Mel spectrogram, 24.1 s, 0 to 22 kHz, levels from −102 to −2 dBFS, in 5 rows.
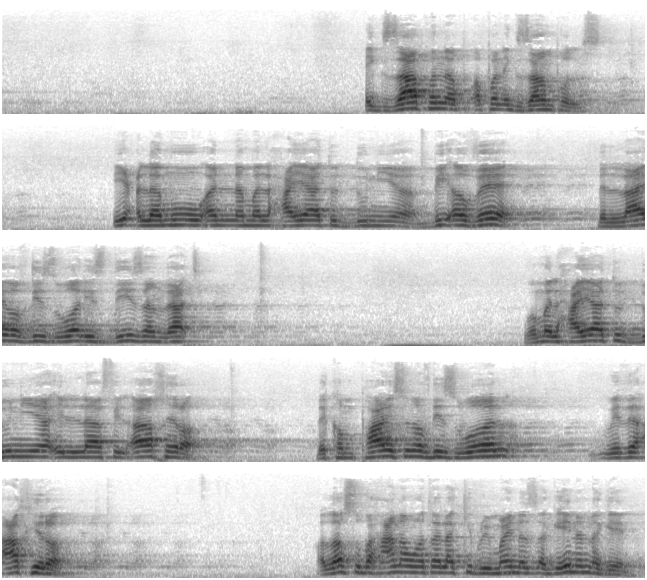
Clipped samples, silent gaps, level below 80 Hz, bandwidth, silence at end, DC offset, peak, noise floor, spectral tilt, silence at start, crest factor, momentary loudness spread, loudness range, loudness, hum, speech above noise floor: under 0.1%; none; -64 dBFS; 13.5 kHz; 0.05 s; under 0.1%; -8 dBFS; -67 dBFS; -6.5 dB/octave; 2.75 s; 22 dB; 14 LU; 4 LU; -27 LUFS; none; 40 dB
